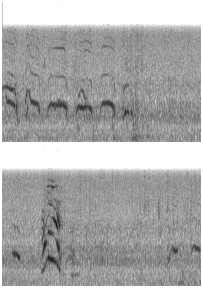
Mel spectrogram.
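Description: Alaskan Malamute puppies whine in short arched squeaks, with one louder rising yelp.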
